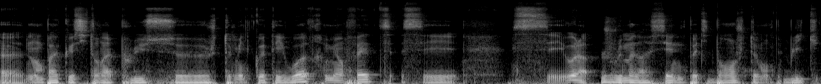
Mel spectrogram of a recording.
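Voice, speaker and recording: This man has a very deep, low pitch and a dark, mellow tone. His voice is somewhat breathy. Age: 20s. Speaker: podcast host. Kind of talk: casual reflective monologue. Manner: halting with many fillers.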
